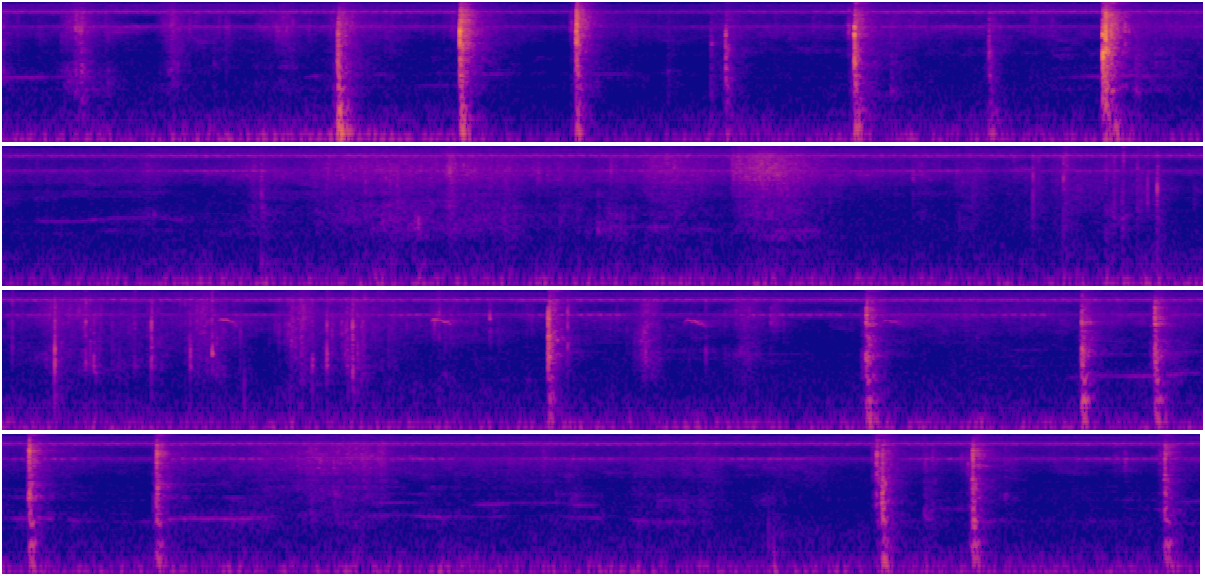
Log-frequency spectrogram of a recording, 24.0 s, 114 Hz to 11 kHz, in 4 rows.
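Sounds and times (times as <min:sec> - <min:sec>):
insects singing: 0:00.0 - 0:24.0
chopping blows on wood: 0:01.6 - 0:03.0, 0:03.6 - 0:05.8, 0:16.3 - 0:16.6, 0:17.4 - 0:19.0.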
